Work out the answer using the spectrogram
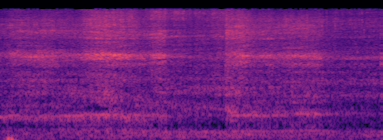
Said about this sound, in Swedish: Nu kommer motorcykeln igen, då får vi flytta på oss. Han kör förbi här igen. Han kör, han gillar att köra fram och tillbaka. Ja. Ja, kom han igen här. Ska vi se vad han gör här. Ska vi ta han. Full hastighet.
